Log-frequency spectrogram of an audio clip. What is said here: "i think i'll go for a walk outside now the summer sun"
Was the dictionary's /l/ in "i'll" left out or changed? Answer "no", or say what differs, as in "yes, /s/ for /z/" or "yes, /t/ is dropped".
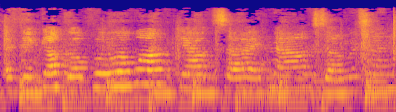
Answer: no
